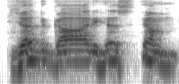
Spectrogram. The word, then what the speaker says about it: यद्गार्हस्थ्यम: मेरे साथ यद्गार्हस्थ्यम, ये देखिए तो सौ से थ य तीनों लगे हैं, उच्चारण में ध्यान रखिएगा, अपने जीभ को घुमाइए।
